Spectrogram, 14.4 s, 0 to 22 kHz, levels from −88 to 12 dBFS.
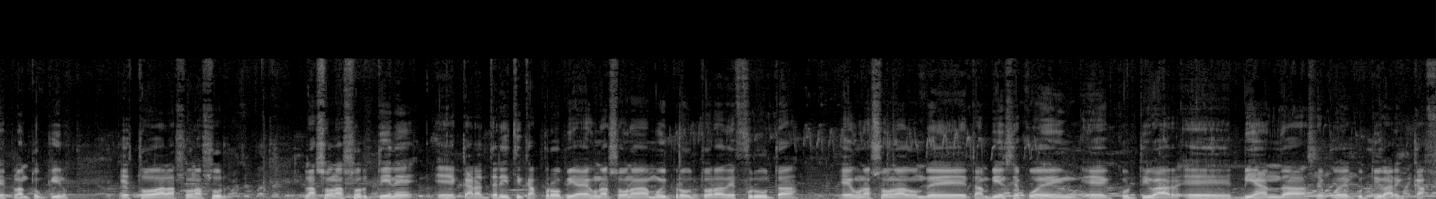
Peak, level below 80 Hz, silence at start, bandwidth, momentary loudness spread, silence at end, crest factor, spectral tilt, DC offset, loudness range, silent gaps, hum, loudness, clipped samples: -2 dBFS; -50 dBFS; 0 s; 15.5 kHz; 5 LU; 0 s; 16 dB; -6.5 dB/octave; under 0.1%; 2 LU; none; none; -17 LUFS; under 0.1%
